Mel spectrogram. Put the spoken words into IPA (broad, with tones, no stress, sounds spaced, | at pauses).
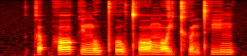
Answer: k ɐ˨ p̚ h ɔː˥ k ɪ˧ ŋ o˨ w pʰ o˨˧ w t̪ʰ ɔː˨˧ ŋ ɔː˨˥ j kʰ ɵ˨˩ n t̪ʰ iː˥ ŋ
